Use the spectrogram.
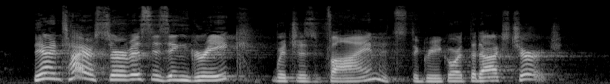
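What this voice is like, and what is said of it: Usual voice. Nothing is said of it.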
